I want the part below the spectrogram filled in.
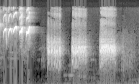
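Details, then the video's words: Common green magpie lure sound used to trigger long chattering: a quick run of high pulsed notes followed by three harsh, rasping bursts about half a second apart. "Pancingan suara cuca ijo agar cepat ngekek panjang"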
